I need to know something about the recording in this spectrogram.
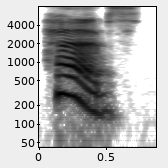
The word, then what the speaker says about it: herbs: sorry Russian name anyway herbs so we say herbs yep and they say herbs yep they remove the H yep either way I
